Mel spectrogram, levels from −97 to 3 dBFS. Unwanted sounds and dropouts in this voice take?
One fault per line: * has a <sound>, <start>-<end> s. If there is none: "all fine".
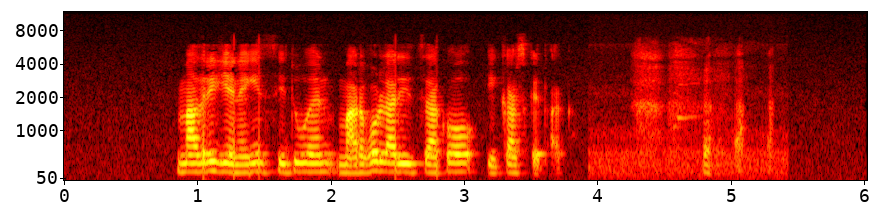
* has a laugh, 4.3-5.4 s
